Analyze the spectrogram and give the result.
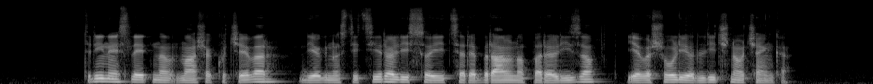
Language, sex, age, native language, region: Slovenian, male, 18-29, Slovenian, Central Slovenia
